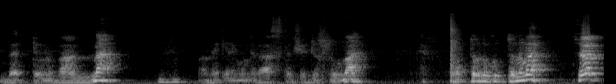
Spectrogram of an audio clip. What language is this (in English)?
Turkish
